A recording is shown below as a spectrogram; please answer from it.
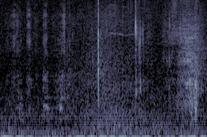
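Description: Marker pen writing on paper: a few faint, short scratching strokes.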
